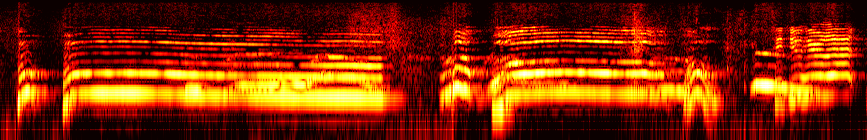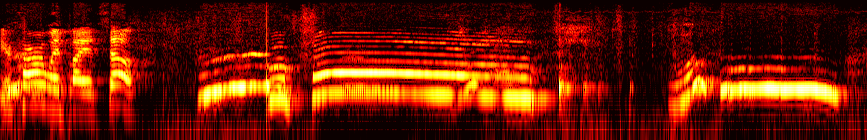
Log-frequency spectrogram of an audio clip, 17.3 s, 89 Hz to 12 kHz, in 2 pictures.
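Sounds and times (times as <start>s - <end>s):
several dogs or wolves howling together: 0.2s - 8.2s, 10.7s - 14.2s, 15.5s - 17.2s
speech: 9.2s - 10.2s.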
